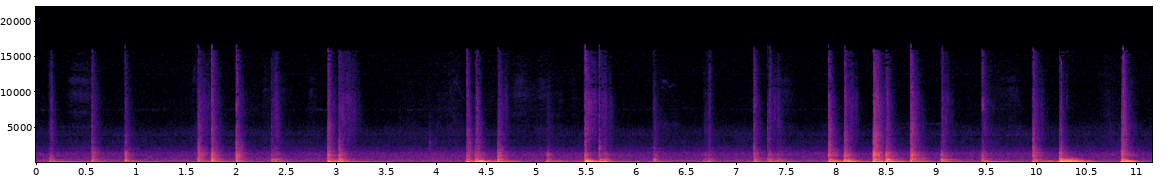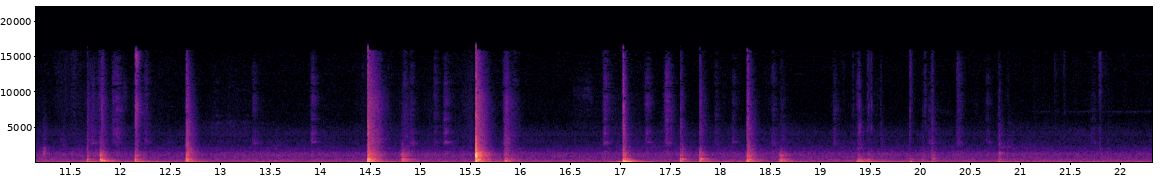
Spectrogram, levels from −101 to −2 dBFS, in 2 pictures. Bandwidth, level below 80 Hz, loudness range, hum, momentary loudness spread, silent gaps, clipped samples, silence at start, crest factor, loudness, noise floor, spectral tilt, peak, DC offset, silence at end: 12.5 kHz; -32 dBFS; 14 LU; none; 23 LU; none; under 0.1%; 0.15 s; 30 dB; -31 LUFS; -54 dBFS; -7.5 dB/octave; 0 dBFS; under 0.1%; 0.4 s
